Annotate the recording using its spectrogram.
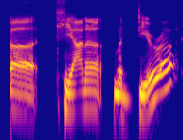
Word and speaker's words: Kiana Madeira: It stars Kiana Madeira, is how you say her name, I believe.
